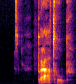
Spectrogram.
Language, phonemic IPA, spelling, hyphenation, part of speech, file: Dutch, /ˈpraːt.xrup/, praatgroep, praat‧groep, noun, Nl-praatgroep.ogg
- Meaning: discussion group, support group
